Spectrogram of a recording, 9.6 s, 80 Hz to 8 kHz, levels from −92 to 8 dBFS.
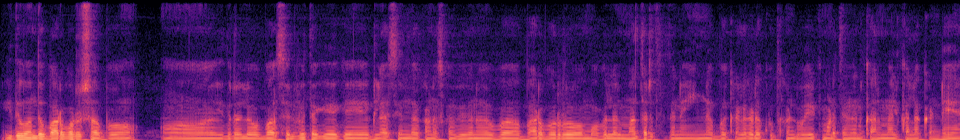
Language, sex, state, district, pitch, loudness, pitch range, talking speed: Kannada, male, Karnataka, Dakshina Kannada, 100 Hz, -20 LUFS, 100-105 Hz, 155 wpm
